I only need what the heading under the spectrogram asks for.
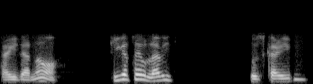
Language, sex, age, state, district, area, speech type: Assamese, male, 18-30, Assam, Sivasagar, rural, conversation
